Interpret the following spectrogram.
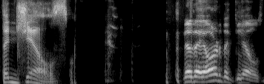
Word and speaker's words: Gills: the gills not the jills no they are the gills that's the difference because they're the gills except their name is pronounced Jil the other way around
